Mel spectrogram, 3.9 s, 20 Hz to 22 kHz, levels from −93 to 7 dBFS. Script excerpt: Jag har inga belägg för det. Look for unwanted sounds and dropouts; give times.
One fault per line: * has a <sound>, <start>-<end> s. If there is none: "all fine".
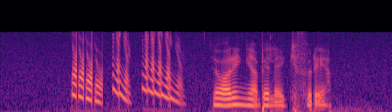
* has a chirp, 0.7-1.9 s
